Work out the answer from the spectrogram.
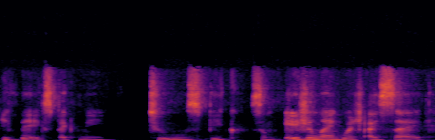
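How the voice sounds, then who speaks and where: A woman from Kazakhstan speaking on a panel, explaining her views in a measured way. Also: medium pitch, steady tone, darkish tone. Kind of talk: panel conversation.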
